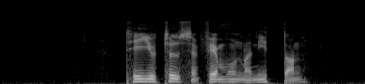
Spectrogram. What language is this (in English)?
Swedish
